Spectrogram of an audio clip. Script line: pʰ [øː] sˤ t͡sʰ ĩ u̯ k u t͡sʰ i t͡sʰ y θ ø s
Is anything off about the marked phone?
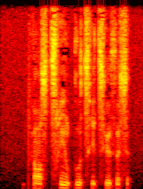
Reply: no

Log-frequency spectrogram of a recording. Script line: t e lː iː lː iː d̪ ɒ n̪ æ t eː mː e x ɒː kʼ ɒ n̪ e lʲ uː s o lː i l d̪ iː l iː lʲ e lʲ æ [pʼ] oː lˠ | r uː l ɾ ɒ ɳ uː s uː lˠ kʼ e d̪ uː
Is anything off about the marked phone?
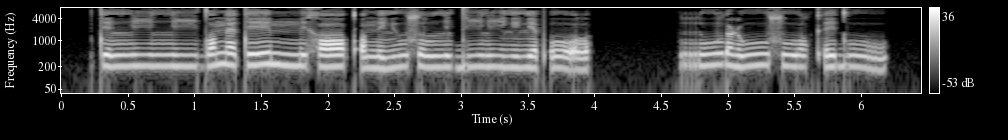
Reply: no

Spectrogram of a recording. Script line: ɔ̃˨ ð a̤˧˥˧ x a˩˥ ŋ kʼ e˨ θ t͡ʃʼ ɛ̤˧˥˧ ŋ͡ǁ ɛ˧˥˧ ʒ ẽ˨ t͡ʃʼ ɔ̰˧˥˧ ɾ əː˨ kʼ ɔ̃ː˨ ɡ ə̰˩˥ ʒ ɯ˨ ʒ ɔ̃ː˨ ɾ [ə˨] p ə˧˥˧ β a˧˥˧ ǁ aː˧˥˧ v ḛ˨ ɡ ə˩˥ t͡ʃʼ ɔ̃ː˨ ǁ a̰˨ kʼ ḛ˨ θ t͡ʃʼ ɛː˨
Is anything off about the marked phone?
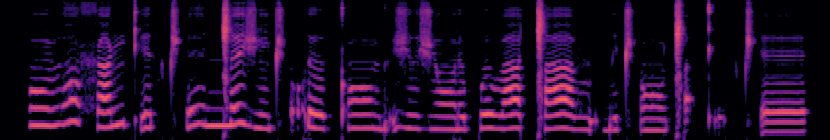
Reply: yes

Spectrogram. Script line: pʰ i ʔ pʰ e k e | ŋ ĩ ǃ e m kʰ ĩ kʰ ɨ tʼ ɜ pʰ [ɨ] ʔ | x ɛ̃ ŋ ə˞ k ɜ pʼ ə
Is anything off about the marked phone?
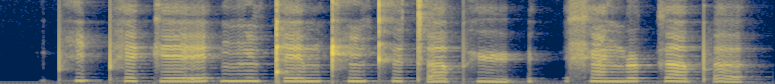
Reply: yes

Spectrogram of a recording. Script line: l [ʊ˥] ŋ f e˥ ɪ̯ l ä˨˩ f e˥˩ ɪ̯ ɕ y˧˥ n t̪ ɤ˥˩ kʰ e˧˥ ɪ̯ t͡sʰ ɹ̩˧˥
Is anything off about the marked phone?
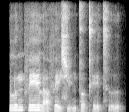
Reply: no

